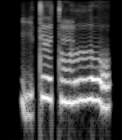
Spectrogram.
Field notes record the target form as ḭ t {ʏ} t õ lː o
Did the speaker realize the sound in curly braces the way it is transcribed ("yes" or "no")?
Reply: yes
